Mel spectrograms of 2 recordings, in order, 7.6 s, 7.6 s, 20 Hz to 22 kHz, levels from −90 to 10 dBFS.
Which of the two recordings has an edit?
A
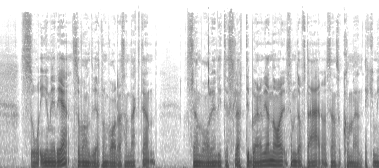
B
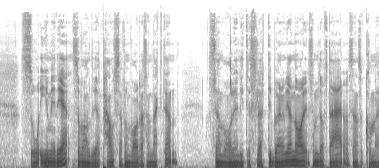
A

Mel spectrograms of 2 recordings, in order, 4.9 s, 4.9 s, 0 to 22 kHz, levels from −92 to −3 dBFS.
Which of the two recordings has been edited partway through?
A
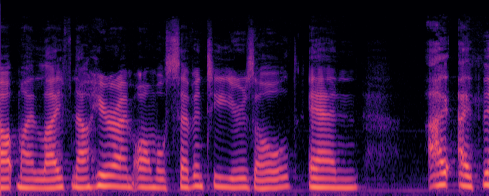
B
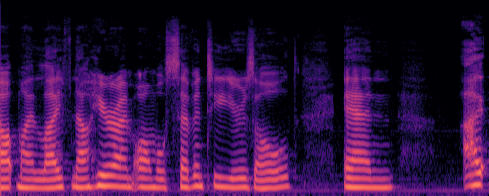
A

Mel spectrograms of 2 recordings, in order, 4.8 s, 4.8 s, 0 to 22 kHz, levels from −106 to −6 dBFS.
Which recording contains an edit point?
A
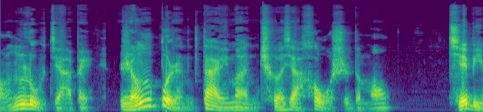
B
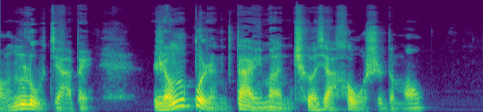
A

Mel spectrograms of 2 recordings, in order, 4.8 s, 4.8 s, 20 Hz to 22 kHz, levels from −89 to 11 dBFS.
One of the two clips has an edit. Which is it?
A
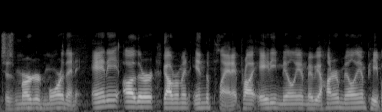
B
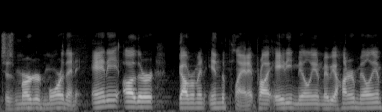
A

